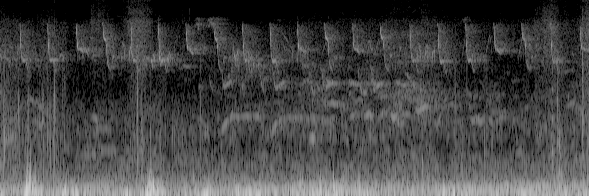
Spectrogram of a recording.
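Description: A small bird calling in a fast, even run of short high chirps, about three a second, over a low steady rumble of wind and water. Two low knocks come early on, about a second and a half apart.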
